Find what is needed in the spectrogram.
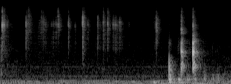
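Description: Small plastic dice rattling and clicking against each other, shaken in a cupped hand before a roll. There is a quick run of clicks in the first second and a louder cluster near the end.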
